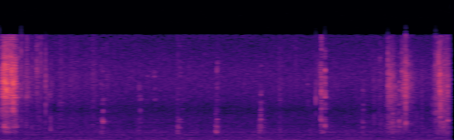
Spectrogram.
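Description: A crisp bite into a taquito right at the start, then quiet, close-up chewing with small scattered clicks and crackles.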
